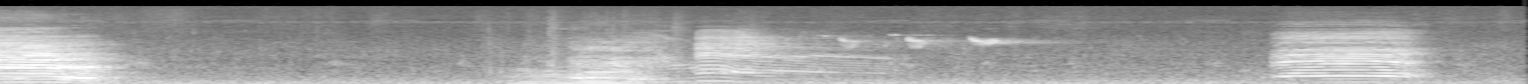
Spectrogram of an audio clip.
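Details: Cattle on an Indian dairy farm, several deep harmonic moos of varying length spaced a few seconds apart, with small birds chirping briefly in the background between calls.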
